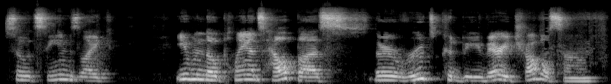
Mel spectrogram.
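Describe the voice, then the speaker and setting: A woman teacher reading a children's story aloud expressively, pausing to explain and wonder aloud. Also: mid-range voice. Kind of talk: animated children's read-aloud with asides.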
